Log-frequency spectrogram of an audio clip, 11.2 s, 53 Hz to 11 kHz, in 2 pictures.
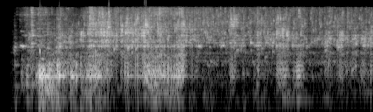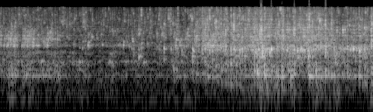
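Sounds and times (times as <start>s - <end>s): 
toilet flush: 0.2s - 11.1s.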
